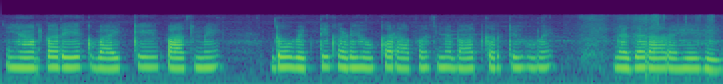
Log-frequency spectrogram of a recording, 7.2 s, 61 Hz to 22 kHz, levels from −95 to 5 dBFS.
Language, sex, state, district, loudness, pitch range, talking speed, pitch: Hindi, female, Rajasthan, Jaipur, -20 LUFS, 190-205 Hz, 165 wpm, 195 Hz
